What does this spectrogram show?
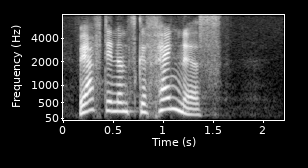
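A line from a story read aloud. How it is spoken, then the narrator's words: Angry shout. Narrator (German): der junge König wurde zornig darüber und rief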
